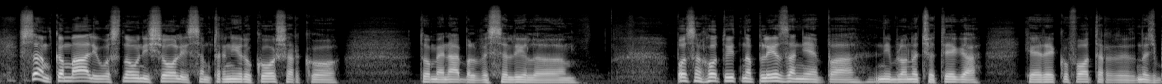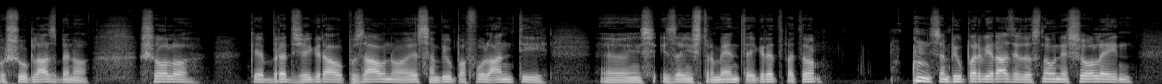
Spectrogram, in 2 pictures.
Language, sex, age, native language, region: Slovenian, male, 30-49, Slovenian, Primorsko-notranjska region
